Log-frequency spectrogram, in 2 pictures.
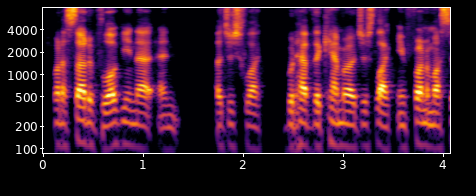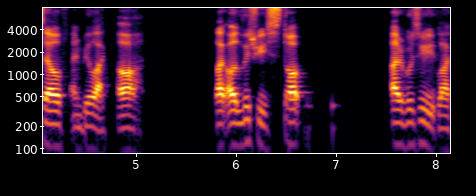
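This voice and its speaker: Recorded dry and close with no echo, a man with an Australian accent talks at a very fast pace. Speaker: podcast host, clothing brand founder. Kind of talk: casual interview chat. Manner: monotone.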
